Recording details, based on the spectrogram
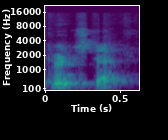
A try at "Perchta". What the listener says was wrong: Yeah, but you don't have the R sound. Percha.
